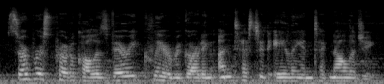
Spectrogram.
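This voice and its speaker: An actress voicing a calm artificial intelligence aboard a starship in a video game, clinical, precise and formal. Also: female voice, deep voice, brisk, natural voice. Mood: formal, unruffled. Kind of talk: video game character acting. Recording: clear background noise, ship-like ambience.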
